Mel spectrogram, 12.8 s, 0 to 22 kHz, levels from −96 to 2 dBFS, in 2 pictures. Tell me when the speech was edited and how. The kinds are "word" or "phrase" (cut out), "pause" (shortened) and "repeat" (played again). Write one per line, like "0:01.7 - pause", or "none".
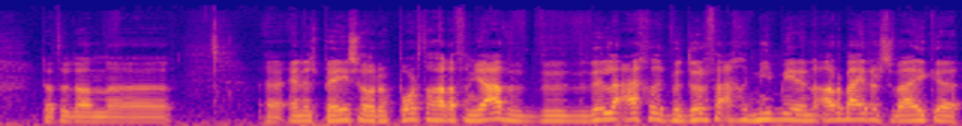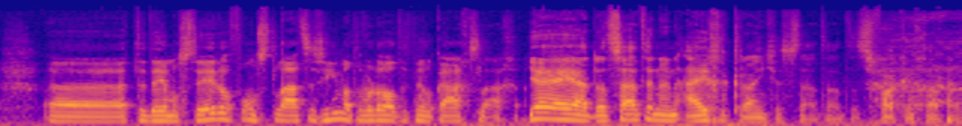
none

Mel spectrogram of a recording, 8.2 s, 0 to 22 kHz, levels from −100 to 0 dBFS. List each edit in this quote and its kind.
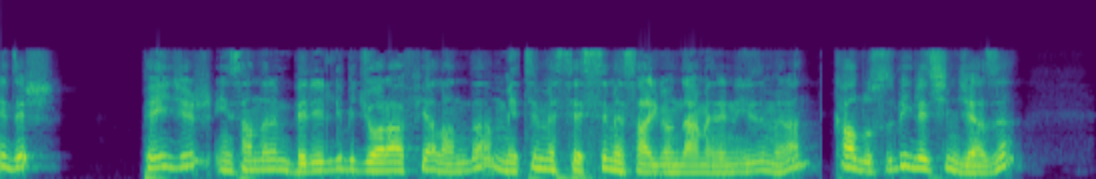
0:06.1 - pause

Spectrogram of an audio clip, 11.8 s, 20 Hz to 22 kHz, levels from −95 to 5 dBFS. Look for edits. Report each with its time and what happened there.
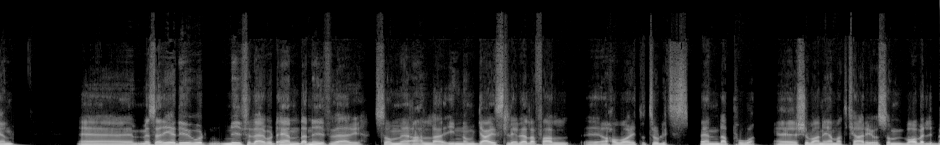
0:04.6 - pause

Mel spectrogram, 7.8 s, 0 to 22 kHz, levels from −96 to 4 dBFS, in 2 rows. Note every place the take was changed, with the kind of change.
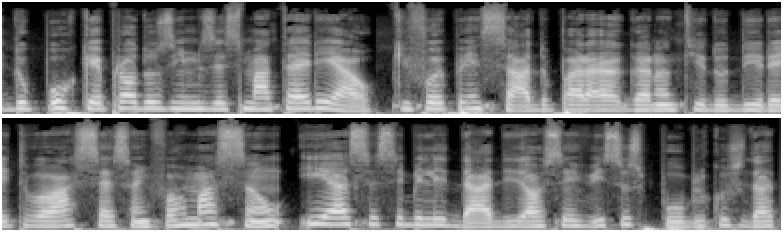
none

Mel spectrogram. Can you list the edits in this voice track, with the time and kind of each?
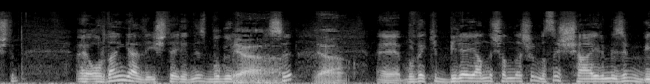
0:01.8 - phrase
0:02.3 - phrase

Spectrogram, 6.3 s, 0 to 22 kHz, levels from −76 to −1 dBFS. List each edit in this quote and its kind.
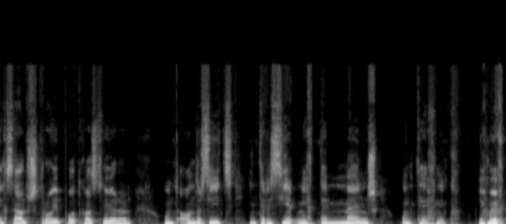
none

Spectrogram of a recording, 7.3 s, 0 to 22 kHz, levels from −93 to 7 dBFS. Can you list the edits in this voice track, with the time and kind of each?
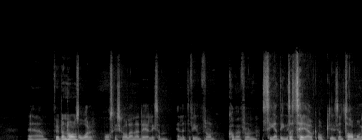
0:01.5 - word
0:03.4 - pause
0:03.8 - word
0:04.5 - pause
0:05.2 - pause
0:05.7 - phrase

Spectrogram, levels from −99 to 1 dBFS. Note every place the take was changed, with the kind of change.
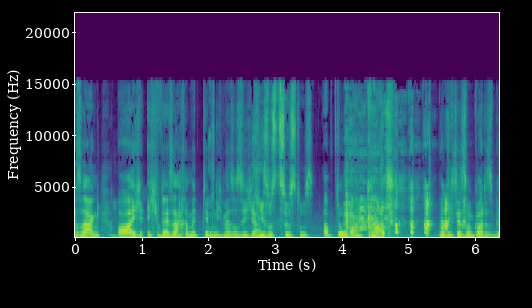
0:01.3 - phrase
0:02.1 - phrase

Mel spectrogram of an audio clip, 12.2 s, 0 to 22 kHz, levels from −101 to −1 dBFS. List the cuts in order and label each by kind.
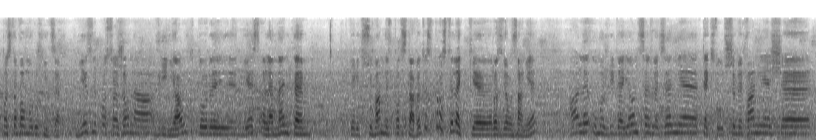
0:09.8 - word

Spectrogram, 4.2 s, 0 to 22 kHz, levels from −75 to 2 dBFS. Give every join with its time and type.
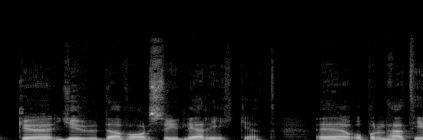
0:01.5 - phrase

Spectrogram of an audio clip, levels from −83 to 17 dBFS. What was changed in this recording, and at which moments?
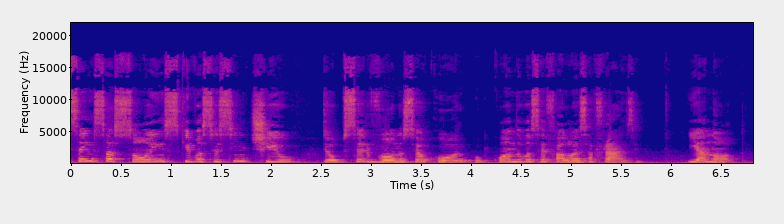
0:02.5 - word

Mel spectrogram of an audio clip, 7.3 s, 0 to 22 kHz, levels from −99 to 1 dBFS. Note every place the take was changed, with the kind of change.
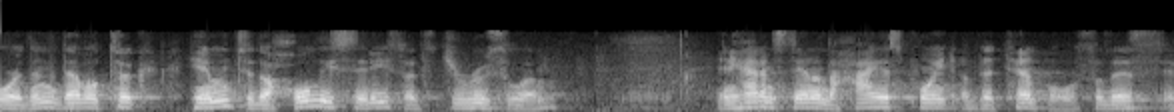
0:01.1 - pause

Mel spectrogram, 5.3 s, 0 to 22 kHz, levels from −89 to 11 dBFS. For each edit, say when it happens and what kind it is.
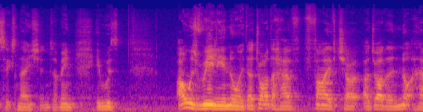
none

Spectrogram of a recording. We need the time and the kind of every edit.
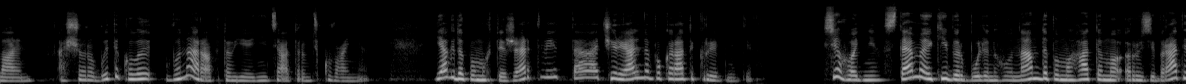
none

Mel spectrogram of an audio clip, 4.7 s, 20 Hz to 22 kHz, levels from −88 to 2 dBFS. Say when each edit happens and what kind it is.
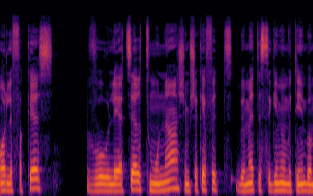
none

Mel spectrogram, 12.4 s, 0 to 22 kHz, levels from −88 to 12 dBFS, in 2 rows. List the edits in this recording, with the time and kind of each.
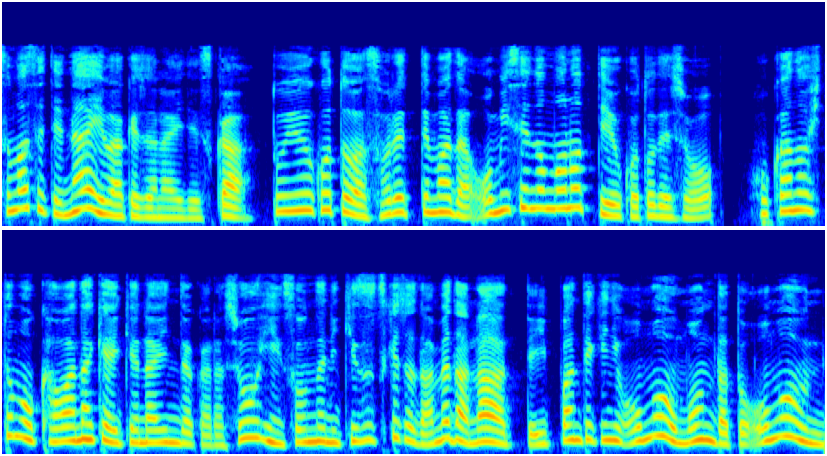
0:01.9 - pause

